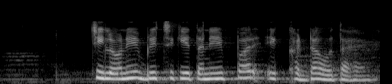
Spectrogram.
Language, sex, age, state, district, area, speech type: Hindi, female, 18-30, Uttar Pradesh, Varanasi, rural, read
